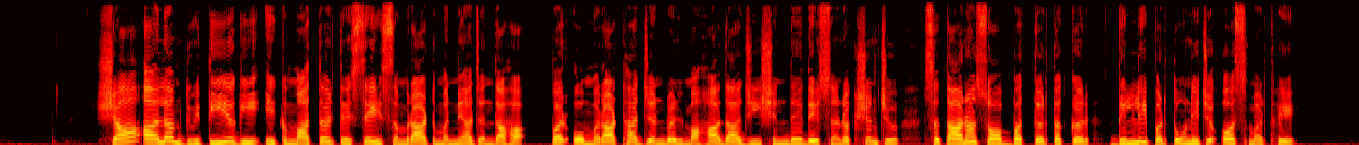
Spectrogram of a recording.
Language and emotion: Dogri, neutral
